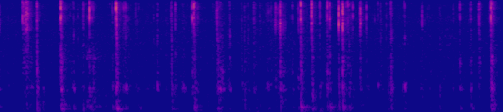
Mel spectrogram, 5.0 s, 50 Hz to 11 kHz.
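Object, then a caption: Plastic laptop keyboard. Long manicured nails and fingertips of both hands type rapidly on the black plastic chiclet keys of a red laptop with a hollow body. About 21 quiet, short clicks are heard, each with a soft low thud near 200 Hz and a bright plastic tick that dies away almost at once, in an uneven, pattering rhythm.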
